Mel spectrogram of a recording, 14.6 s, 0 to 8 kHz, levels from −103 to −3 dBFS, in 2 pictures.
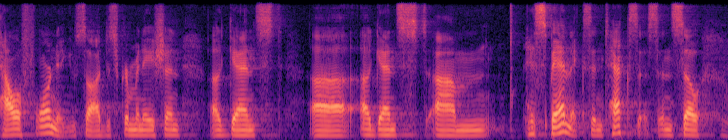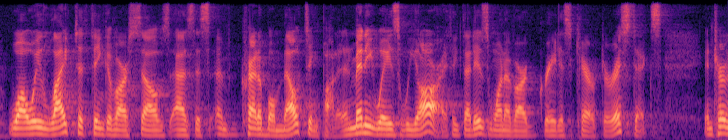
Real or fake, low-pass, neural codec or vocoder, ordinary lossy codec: real; 7.2 kHz; none; Opus, 64 kbps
